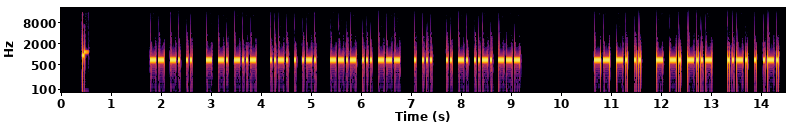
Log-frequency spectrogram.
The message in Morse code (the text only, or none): MNI TNX FER QSO ES INFO MNI TNX FER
